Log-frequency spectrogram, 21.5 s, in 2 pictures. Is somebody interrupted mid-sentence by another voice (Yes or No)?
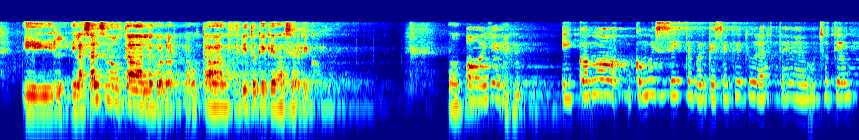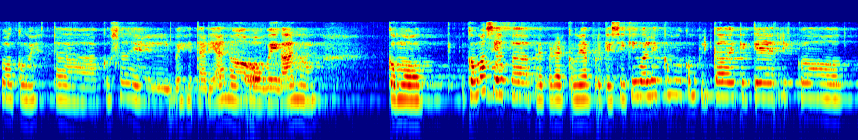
No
